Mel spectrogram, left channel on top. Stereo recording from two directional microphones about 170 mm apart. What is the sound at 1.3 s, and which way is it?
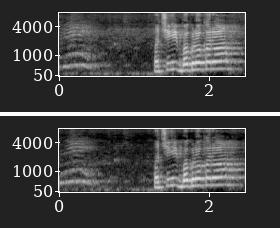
Speech, 15° right (ahead or behind).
